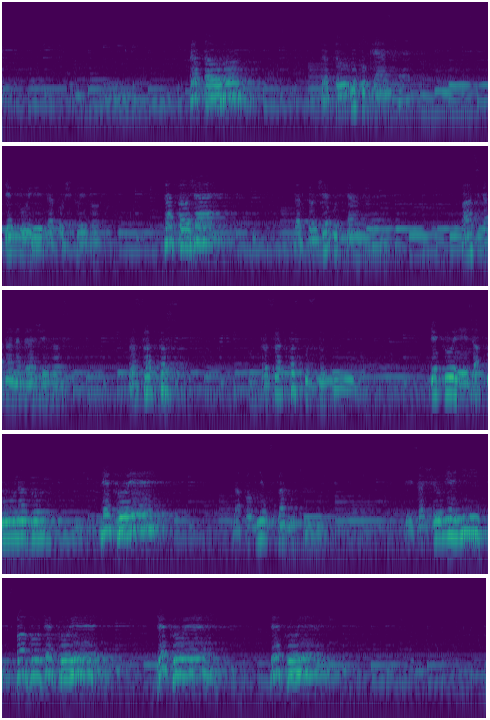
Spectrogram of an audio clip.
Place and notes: praha, museum of communism - muzeumssong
